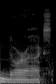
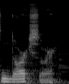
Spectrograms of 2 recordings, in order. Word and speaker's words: Norxor: I do say Norox. I just started saying Norox for no fucking... It's Norxor. That's the thing. I've been mispronouncing his name since day one, and honestly, bro's just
